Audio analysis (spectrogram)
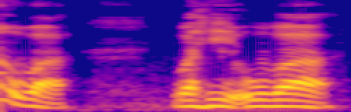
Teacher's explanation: उवा का उवा बोलने पर दंत और ओष्ठ में स्पर्श होता है, इसीलिए इसे कहते हैं दंतोष्ठम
